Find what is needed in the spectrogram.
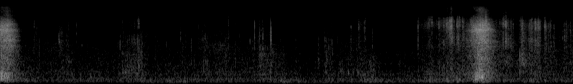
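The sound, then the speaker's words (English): Two sharp, breathy sniffles from someone who has been crying, one at the very start and a louder one near the end, with faint rustling and quieter nasal breaths in between and no talking. “Sorry for the sniffles. It happens when I cry.”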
